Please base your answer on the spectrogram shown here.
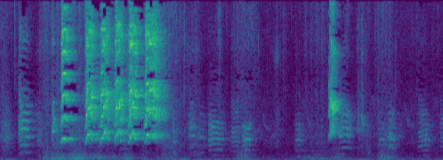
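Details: A zebra finch colony housed with Bengalese finches erupts in a loud, buzzy, nasal burst of calls lasting about a second. Softer chirps and a short second burst follow, with a low hum underneath.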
